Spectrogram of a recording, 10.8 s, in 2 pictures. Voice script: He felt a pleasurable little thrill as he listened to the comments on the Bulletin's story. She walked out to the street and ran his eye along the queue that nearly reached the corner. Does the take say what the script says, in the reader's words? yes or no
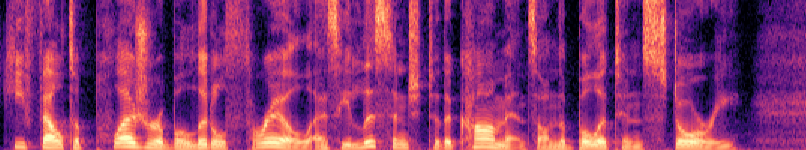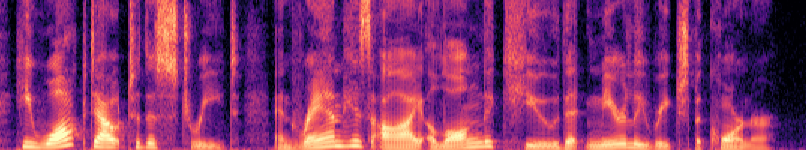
no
